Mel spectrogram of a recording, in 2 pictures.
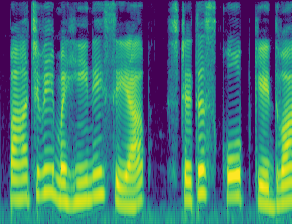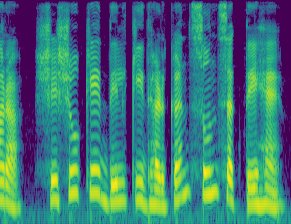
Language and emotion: Hindi, neutral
